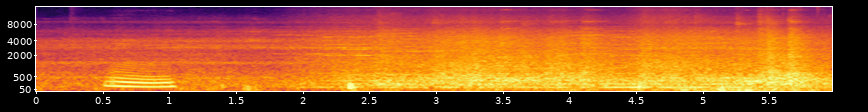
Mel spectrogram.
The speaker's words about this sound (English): Here comes the train.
